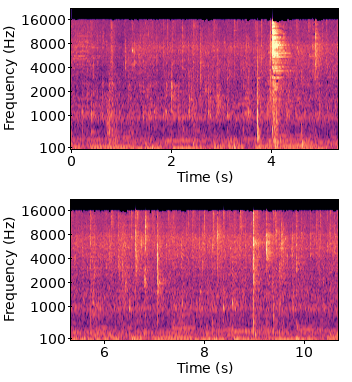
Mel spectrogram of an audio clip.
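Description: Cooking clatter at a kazan on the stove: metal utensils clinking against the pot over a faint frying sizzle of fat-tail fat rendering in oil, with one sharp clank about four seconds in. Soft background music with a low bass line plays underneath.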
